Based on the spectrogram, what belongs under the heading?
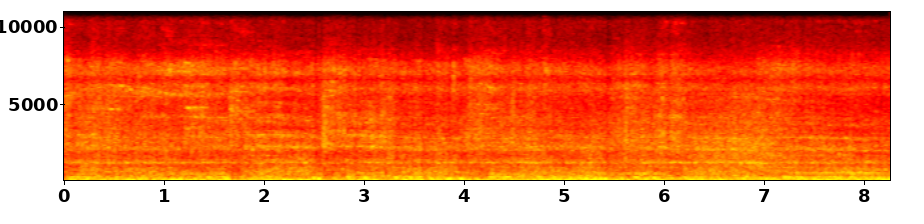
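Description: Passenger train's stainless-steel coaches passing close by: a loud, steady rush and rumble of wheels on the rails.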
